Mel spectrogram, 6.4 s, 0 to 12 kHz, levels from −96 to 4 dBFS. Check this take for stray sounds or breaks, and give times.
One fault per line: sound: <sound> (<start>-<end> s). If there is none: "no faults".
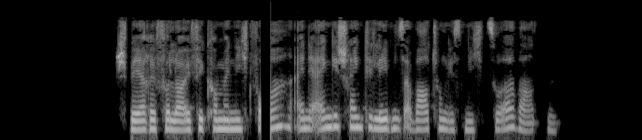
sound: dropout (2.6-2.7 s)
